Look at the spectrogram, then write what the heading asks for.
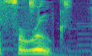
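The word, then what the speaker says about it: Farruque: I'm always getting this name wrong. San Cheetah Farouk, and that's F-A-R-R-U-Q-U-E, from his latest project, Autonomy, the Fourth Quarter 2.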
